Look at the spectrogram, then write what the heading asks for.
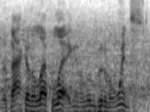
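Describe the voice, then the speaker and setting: A man's voice: medium pitch, quick pace, background noise. A man calling live basketball play-by-play in clipped phrases that track the action. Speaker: play-by-play announcer. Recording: loud music over broadcast.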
